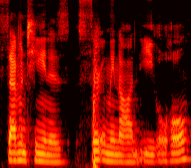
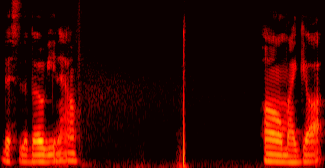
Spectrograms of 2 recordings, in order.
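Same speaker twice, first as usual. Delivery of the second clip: usual speaking voice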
